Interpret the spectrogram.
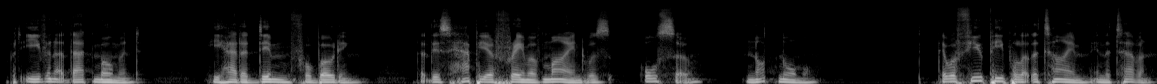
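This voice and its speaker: A man's voice: lowish voice, dark tone. A man with a Russian accent reading literary fiction aloud as a scripted audiobook narration.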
